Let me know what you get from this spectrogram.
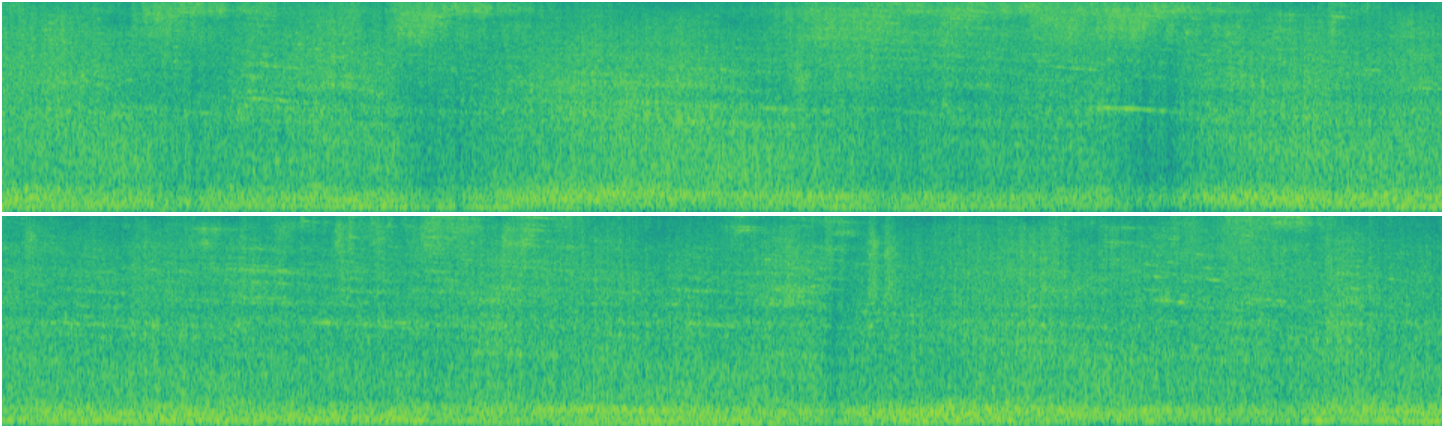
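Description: Double-stack container train rolling past close by: a steady rumble and clatter of steel wheels on rail, dipping briefly a few times as gaps between cars go by, with a short high wheel squeal about twelve seconds in.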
